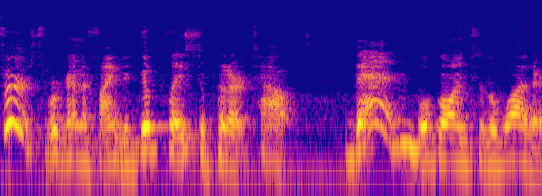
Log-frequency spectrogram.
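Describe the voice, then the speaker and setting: A female-sounding put-on character voice with a warm tone at medium pitch moves at a fairly quick pace. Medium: read story. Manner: warm, patient, instructive.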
